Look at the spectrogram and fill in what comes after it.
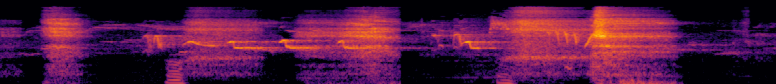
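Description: A bird chirps a run of short, repeated notes. Around it come several breathy bursts with brief low grunts, like men panting after a fight.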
